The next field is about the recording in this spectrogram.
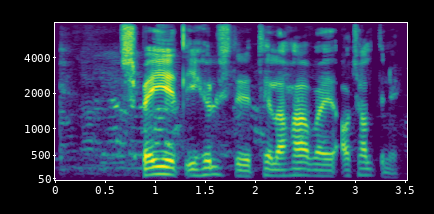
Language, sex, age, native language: Icelandic, male, 13, Icelandic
